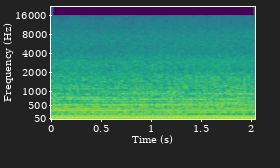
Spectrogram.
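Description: Paramotor's two-stroke engine running at a steady throttle in flight, a constant pitched drone close to the microphone.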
